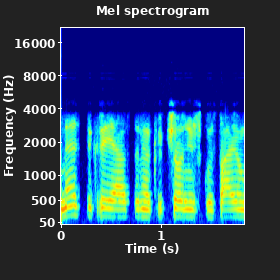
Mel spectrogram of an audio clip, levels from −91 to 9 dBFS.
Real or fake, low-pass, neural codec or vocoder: real; 10.8 kHz; none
